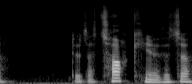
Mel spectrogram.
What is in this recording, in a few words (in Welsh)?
"toc", Welsh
